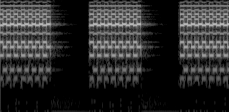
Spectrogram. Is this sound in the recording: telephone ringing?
yes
